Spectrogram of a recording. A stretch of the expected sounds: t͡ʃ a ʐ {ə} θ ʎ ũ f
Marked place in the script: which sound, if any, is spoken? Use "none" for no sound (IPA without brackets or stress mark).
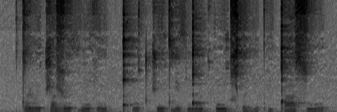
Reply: ø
